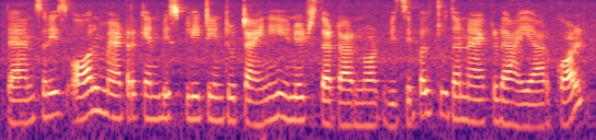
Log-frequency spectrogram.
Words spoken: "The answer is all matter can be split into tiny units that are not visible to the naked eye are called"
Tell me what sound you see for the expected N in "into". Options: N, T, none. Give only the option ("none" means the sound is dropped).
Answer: N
